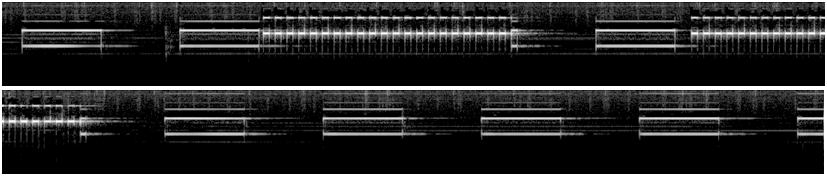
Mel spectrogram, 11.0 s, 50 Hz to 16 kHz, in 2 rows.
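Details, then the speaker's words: Viking Professional wine cooler, sniffer at copper evaporator: repeated high beeps and rapid warbling bursts picking up freon traces (possibly from blown-in insulation); pressure dropped within 10 minutes, leak detector alarming at refrigerant leak. "sometimes you'll be picking up uh traces of freon from the blown in insulation that they use when they build these things so the pressure is already gone down within 10 minutes so we're picking up traces up here over here"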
